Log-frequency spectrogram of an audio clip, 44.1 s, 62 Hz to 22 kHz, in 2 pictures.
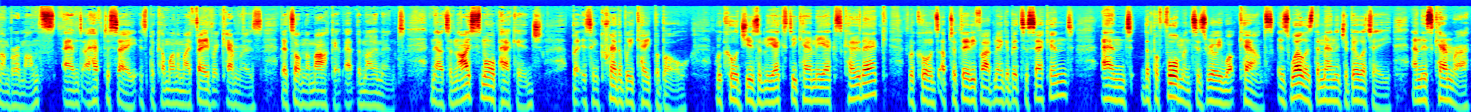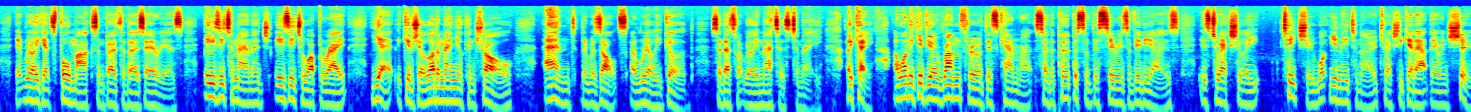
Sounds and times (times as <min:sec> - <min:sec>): Speech: 0:00.0 - 0:44.1.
